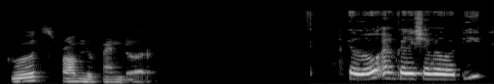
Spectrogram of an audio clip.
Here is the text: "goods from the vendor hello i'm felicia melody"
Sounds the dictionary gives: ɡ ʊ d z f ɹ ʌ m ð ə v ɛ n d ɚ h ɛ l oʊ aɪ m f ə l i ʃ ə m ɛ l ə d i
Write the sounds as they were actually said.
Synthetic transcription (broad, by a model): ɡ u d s f ɹ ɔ m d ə f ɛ n d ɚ h ɛ l oʊ aɪ m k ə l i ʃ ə m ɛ l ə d i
